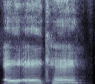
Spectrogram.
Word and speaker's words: Hack: The character's name is Sunny, Hack, Sunny? but I pronounced like Haak, like little Scandinavian style.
